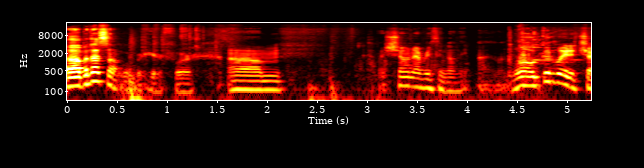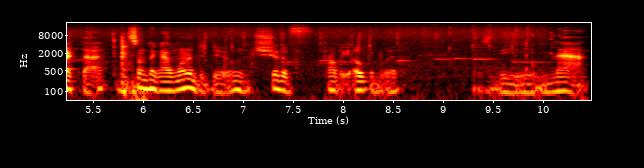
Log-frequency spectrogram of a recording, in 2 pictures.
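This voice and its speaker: With music in the background, a man mumbles at a medium pitch with ordinary pitch variation and long, frequent pauses. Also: fairly quick pace. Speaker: gaming YouTuber. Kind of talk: gameplay commentary. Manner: mumbling; halting, many fillers.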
